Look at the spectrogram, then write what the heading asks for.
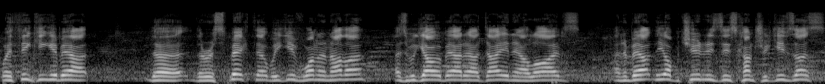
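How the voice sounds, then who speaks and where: Speaking at a fairly quick pace, a man with an Australian accent has a high pitch and fairly even intonation, with light background noise. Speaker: mayor. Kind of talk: formal speech. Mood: warm, celebratory. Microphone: handheld.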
